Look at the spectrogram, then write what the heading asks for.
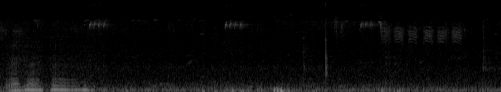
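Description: Songbirds chirping: a short high trill repeats about every two seconds, with a quick run of chirps near the end. Wind rumbles on the microphone, with a gust thump about four seconds in, and a man hums briefly at the start.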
